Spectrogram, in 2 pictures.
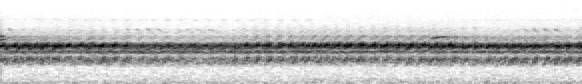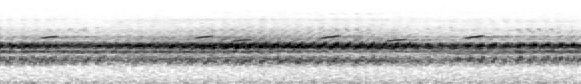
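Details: Frog chorus with a constant trilling wash, plus scattered brief rising chirps from individual callers, a handful of them clustered in the final two seconds.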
